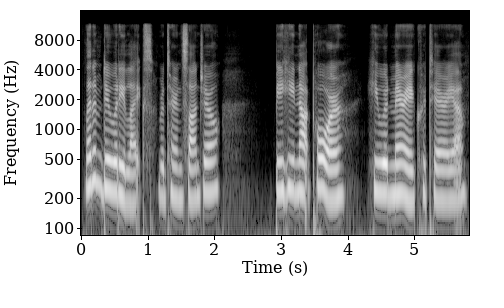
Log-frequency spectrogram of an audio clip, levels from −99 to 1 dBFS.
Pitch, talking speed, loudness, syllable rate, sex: 220 Hz, 165 wpm, -16 LUFS, 5.2 syllables/s, female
